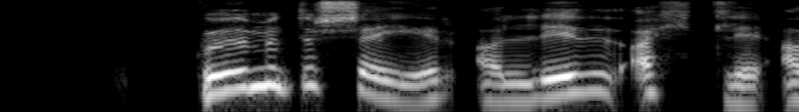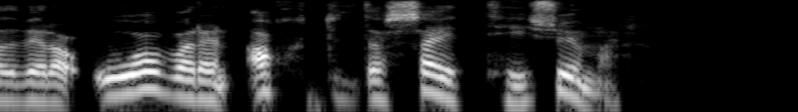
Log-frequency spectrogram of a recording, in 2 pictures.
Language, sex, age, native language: Icelandic, female, 40-49, Icelandic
